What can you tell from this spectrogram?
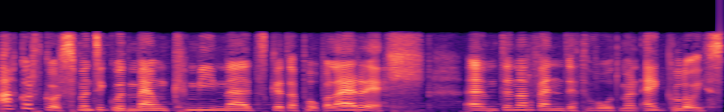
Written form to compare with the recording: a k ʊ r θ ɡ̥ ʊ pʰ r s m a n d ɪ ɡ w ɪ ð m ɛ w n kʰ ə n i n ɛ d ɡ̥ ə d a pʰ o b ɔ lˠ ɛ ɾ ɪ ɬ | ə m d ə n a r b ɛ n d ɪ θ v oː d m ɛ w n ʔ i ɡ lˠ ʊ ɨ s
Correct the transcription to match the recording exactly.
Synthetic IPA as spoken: a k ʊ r θ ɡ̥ ʊ r s m a n d ɪ ɡ w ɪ ð m ɛ w n kʰ ə m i n ɛ d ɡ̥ ə d a pʰ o b ɔ lˠ ɛ ɾ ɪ ɬ | əː m d ə n a r v ɛ n d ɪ θ v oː d m ɛ w n ʔ ɛ ɡ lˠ ʊ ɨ s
